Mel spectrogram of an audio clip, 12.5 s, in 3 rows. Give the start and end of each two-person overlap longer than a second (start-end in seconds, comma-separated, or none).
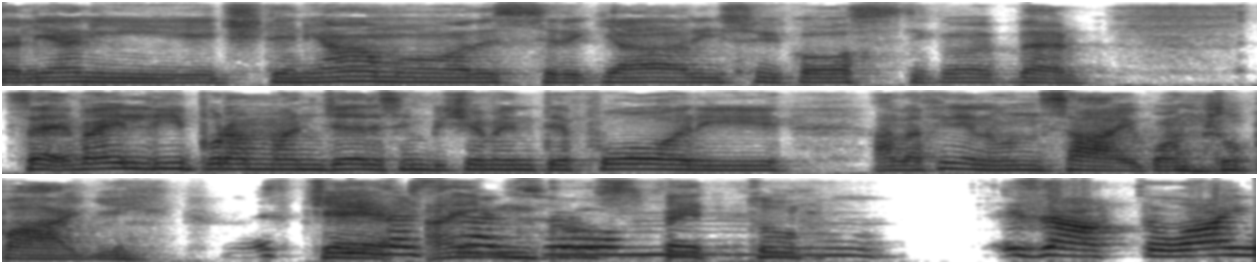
9.4-11.0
